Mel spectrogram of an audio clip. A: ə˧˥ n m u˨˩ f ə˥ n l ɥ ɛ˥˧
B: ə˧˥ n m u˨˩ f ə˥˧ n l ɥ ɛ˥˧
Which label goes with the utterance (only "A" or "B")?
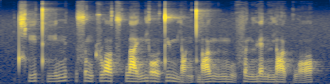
B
